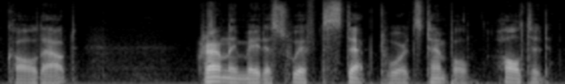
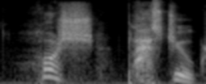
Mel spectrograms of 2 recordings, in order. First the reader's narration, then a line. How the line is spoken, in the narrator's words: Cranley cried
